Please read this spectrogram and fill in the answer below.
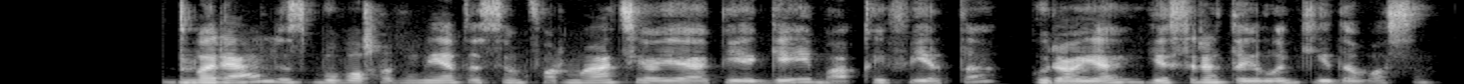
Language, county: Lithuanian, Alytus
